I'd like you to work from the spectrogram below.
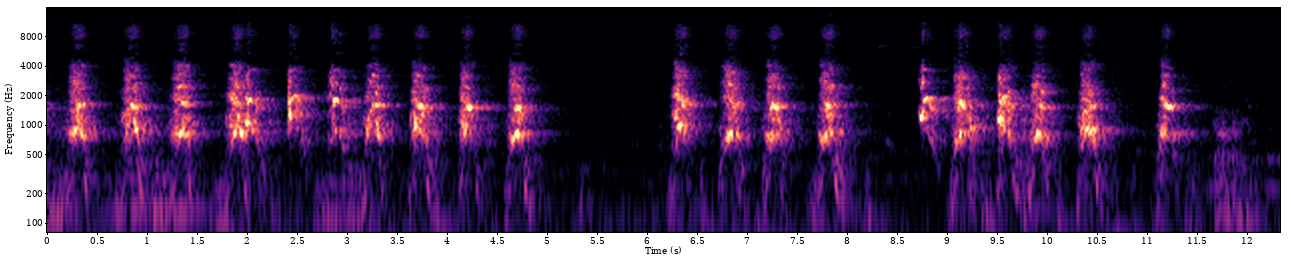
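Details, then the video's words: American Pit Bull Terrier puppies play-fighting: bursts of sharp, high yappy barks repeated rapidly, about two per second, in three runs separated by short pauses. "Pitbull Puppy Fighting"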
